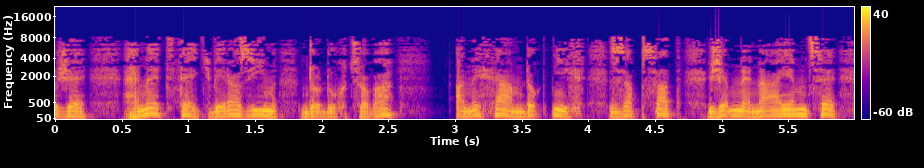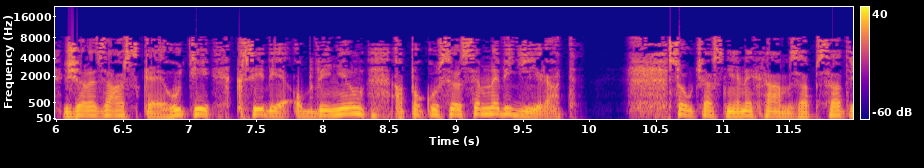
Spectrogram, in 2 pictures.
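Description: A man's voice: on the low side, slightly rough, no room sound. A man voicing a hardened former executioner who speaks coldly and bluntly. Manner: cold, blunt. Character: hardened former executioner, steady husband, nerves of steel.

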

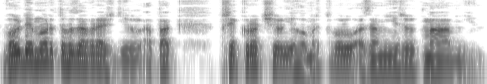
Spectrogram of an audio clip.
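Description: A man's voice: mid-range voice, expressive, no room sound, voice pushed up, close to an everyday voice. Man reading a grim, insistent teen boy. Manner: quiet, relentless, earnest.

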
